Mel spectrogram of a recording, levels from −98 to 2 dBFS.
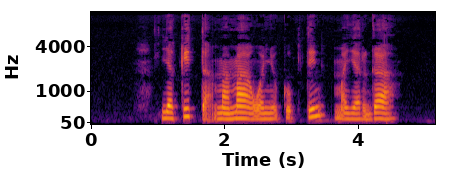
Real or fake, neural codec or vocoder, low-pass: real; none; 10.8 kHz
